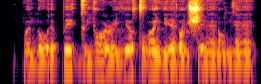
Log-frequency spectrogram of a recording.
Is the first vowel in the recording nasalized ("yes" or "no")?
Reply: yes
